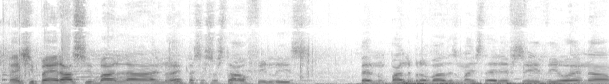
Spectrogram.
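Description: Against noticeable background noise, a man speaks at a fairly slow pace. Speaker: football commentator. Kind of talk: live commentary.

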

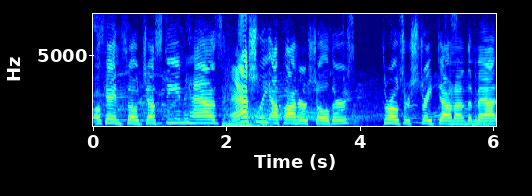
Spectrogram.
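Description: A woman at a fairly high pitch and a fairly slow pace, with noticeable background noise. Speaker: wrestling commentator. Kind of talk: live wrestling commentary. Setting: Twitch stream.

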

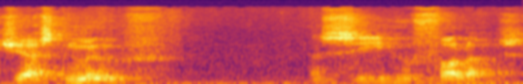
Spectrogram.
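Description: A man with a Dutch accent, with audible room echo. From Netherlands. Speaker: entrepreneur and community co-founder; presenter. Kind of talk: talk to a live audience. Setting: meetup venue with audience. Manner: halting with many fillers. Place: meeting room. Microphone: camera far.

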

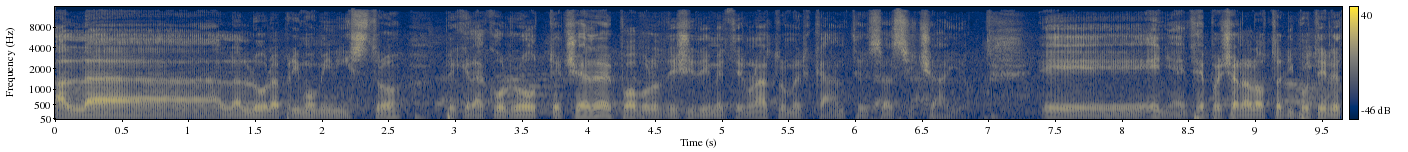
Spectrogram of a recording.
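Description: Against noticeable background noise, a man with a very deep, low pitch talks at a fairly quick pace. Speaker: actor interviewed about a play. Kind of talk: interview answer. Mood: pleased, animated. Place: hall. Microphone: handheld.

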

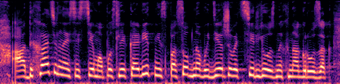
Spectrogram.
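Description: The voice has a dark, mellow tone. Its pitch variation is ordinary. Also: woman. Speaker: news reporter. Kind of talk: news reading. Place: studio. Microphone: lapel.

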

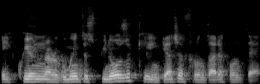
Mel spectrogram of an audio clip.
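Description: A man talks at a fairly quick pace in a dark, mellow tone. The background is quiet. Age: young. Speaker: biologist and fish pathologist; livestream host. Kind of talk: live stream interview. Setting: video call. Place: home room. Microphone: earbuds.

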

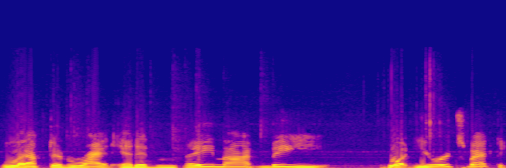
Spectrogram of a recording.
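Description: The intonation is lively, and the sound is dry with no echo. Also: man. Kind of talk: casual panel discussion. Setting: video call. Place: home room. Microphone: video call.

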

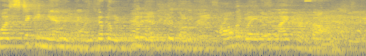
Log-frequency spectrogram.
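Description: Crowd noise fills the background as a woman speaks at a fairly slow pace with audible room echo. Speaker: guest. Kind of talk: anecdote to an audience. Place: stage.

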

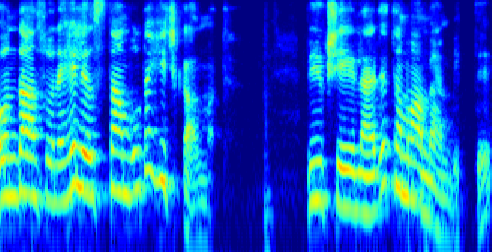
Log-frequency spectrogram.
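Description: A moderate pace paired with lively intonation. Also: woman, fairly high pitch for a woman. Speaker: retired judge and lawyer; retired judge, lawyer. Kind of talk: career talk to law students. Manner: talkative. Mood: warm, anecdotal. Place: home room. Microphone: video call.

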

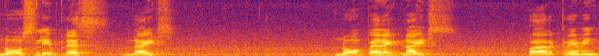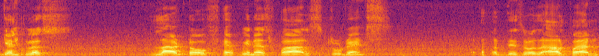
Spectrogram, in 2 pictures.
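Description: Over light background noise, a man speaks at a very slow pace, leaving long, frequent pauses. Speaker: maths teacher. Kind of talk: lecture. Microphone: phone near.

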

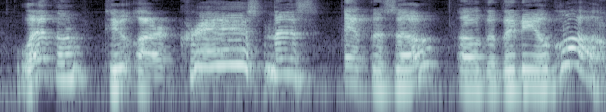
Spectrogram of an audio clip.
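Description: Putting on a character voice, a man talks at a fairly slow pace with a high pitch. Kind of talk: comedic ventriloquist sketch.

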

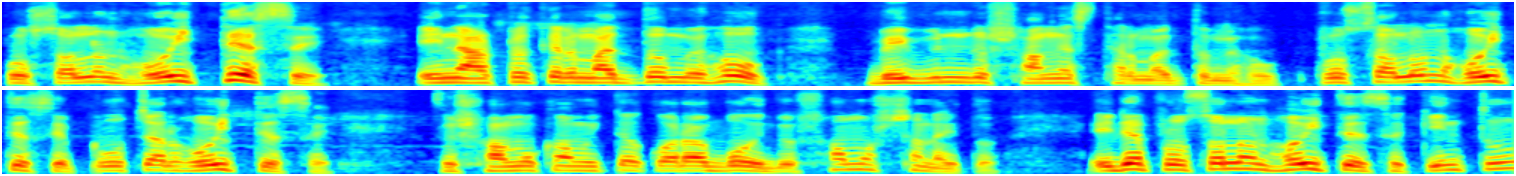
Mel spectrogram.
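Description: A man speaks in an animated tone. His pitch is high. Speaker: YouTube commentator, religious preacher. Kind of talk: opinion monologue to camera. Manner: animated, colloquial.

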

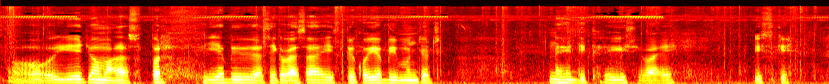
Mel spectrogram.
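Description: A man with a medium-pitched, dark, mellow voice speaks fairly slowly, with vocal fry and little pitch movement. Long pauses come often.

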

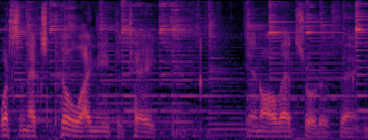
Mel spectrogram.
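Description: Clear music in the background behind a man's fairly low voice, lively in intonation and moderate in pace. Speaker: son of program client. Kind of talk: interview answer. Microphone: lapel.

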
